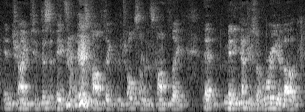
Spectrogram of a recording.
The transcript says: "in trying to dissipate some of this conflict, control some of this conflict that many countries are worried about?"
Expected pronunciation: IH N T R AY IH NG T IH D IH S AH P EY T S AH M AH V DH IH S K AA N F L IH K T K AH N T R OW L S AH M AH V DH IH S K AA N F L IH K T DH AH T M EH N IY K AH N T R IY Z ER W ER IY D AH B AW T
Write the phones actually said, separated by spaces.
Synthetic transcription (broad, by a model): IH N T R AY IH NG T IH D IH S AH P EY T S AH M AH V DH IH S K AA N F L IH K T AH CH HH OW L S AH M AH V DH IH S K AA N F L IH K T DH AH T M EH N IY K AH N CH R IY Z ER W ER IY D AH B AW T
